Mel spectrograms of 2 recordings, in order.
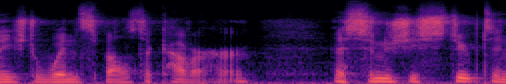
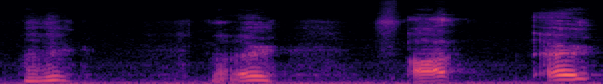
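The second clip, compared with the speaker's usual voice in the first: weak call; 9 semitones higher, 4 dB quieter, slower than usual. A narrator's reading. Blinded dying son calls.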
